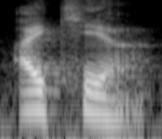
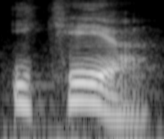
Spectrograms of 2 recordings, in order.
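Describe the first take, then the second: First: IKEA is said with an American-style pronunciation. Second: IKEA is said with a Swedish-style pronunciation. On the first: "like the American and Indian ads" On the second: "if we want to say it the authentic Swedish way"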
